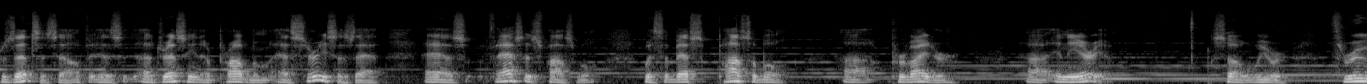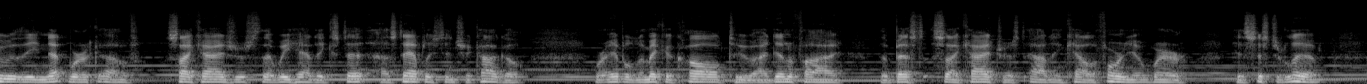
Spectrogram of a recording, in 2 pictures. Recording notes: during the Crossroads service (9:30 am) on Sunday April 10, 2016, at First Presbyterian Church of Arlington Heights, Illinois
